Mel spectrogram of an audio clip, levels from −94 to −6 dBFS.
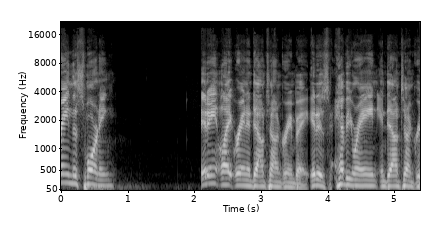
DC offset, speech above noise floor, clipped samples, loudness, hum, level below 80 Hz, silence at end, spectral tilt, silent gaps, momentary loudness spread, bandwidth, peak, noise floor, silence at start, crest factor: under 0.1%; 49 dB; under 0.1%; -27 LUFS; none; -56 dBFS; 0 s; -4 dB/octave; none; 4 LU; 19 kHz; -10 dBFS; -77 dBFS; 0 s; 18 dB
